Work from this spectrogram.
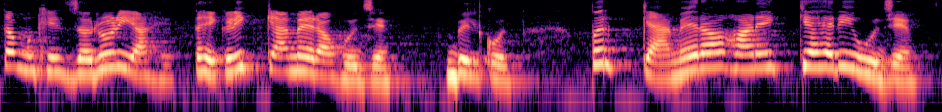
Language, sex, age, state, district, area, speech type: Sindhi, female, 18-30, Gujarat, Kutch, urban, spontaneous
